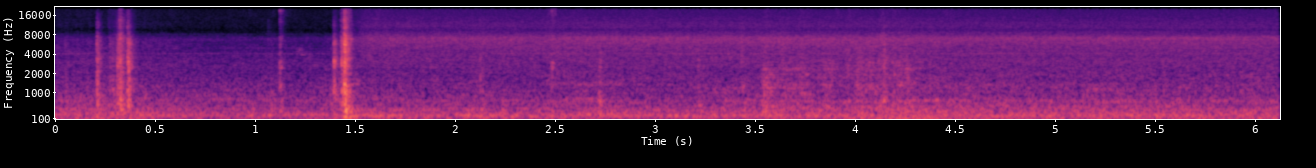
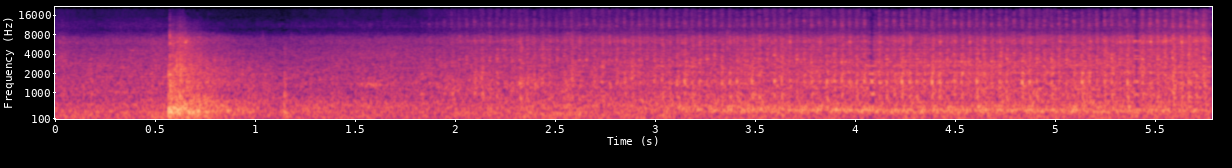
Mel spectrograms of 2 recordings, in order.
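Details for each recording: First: 2012 car with a 7-speed DSG gearbox, 13 km after a noisy flywheel was replaced: a few clicks at first, then a quiet, steady normal idle with no rattle, judder or steering-wheel vibration. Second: Car with 7-speed DSG gearbox, cold start then idle, engine bay open: loose metallic rattle and shaking from worn dual-mass flywheel, worse on cold mornings; flywheel replacement planned, play to be checked once gearbox removed.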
